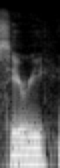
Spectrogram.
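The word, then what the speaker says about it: Ciri: And so Geralt will likely be the development board, but it's called, I guess it's pronounced Siri. It's C-I-R-I instead of S-I-R-I.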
